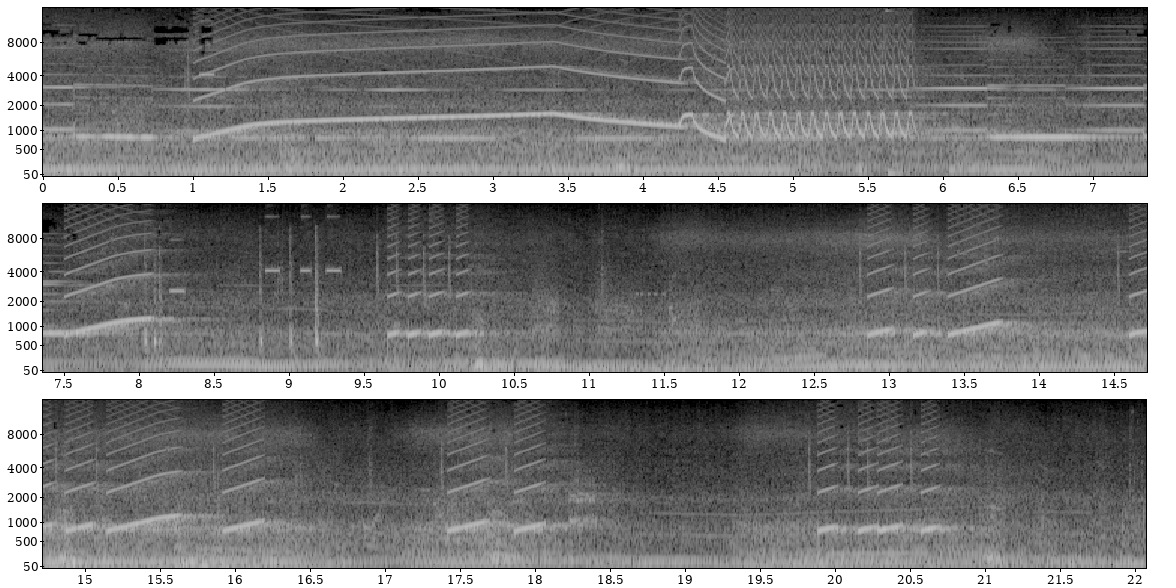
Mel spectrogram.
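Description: A police siren wails, rising and falling, then yelps in quick bursts.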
